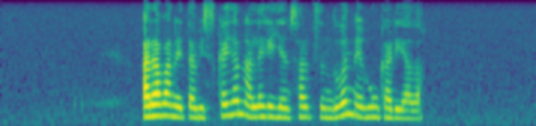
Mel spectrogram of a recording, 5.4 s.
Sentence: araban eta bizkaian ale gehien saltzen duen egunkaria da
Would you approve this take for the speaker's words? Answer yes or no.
yes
